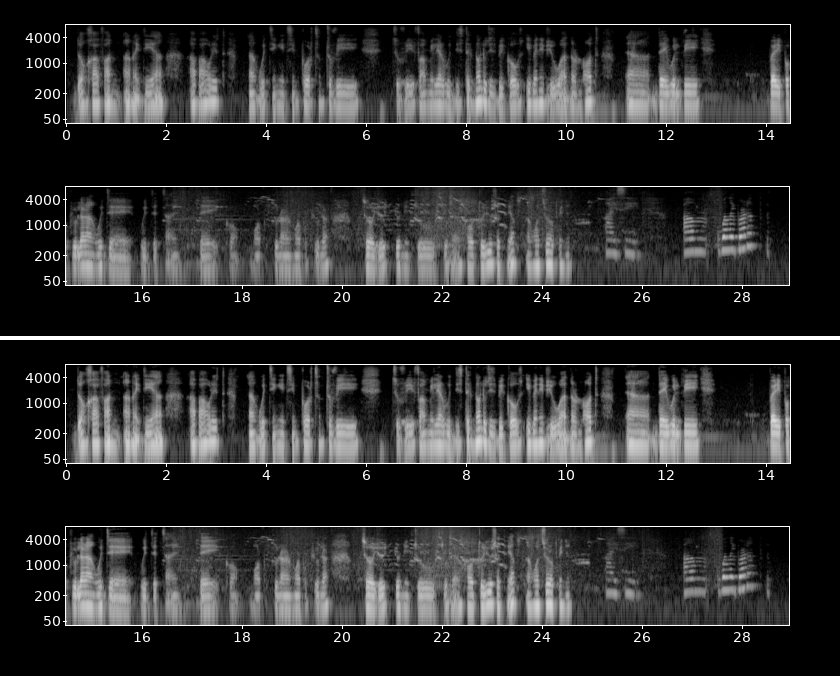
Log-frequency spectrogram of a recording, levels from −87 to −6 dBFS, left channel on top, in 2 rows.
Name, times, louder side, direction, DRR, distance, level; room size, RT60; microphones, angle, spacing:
voice 1, 0.1-6.3 6.5-13.1 13.7-13.8 14.1-16.9 17.1-24.9, right 4 dB, 80° right, 0.5 m, -32 dB
sound 1, 16.4-27.6, right 3 dB, 25° right, 1.1 m, -48 dB
voice 2, 20.5-20.8 25.2-26.5 26.8-28.5, left 1 dB, 20° left, 1.3 m, -39 dB
4.4 x 4.2 x 5.2 m
head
